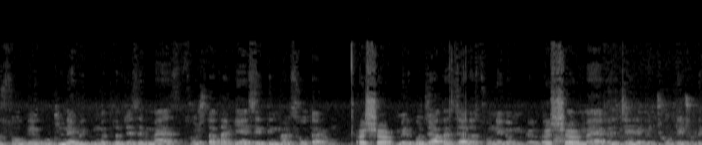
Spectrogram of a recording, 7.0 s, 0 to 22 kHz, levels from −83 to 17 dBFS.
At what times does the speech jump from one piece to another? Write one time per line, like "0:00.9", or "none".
0:06.1

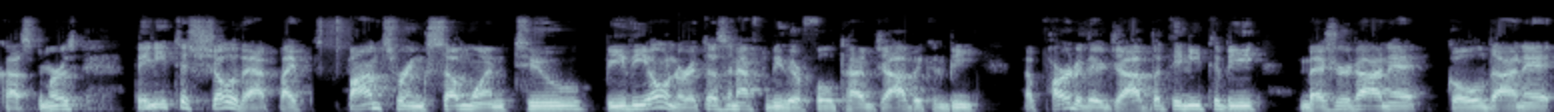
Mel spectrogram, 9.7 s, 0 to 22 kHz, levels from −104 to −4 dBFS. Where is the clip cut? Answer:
none

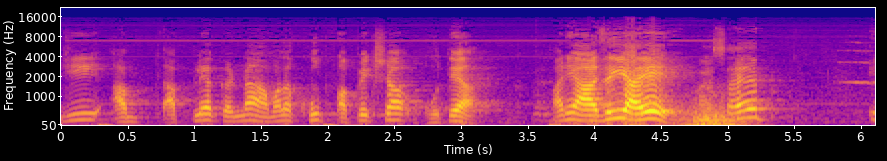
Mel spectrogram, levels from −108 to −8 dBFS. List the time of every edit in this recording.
0:04.8

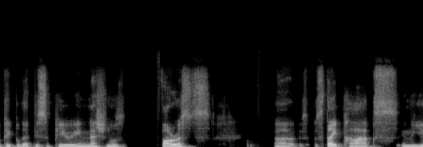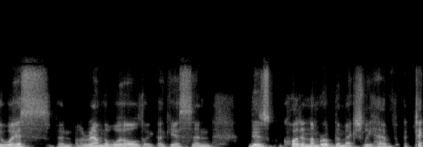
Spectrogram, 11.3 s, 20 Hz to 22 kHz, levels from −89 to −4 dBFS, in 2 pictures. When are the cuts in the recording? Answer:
0:08.8

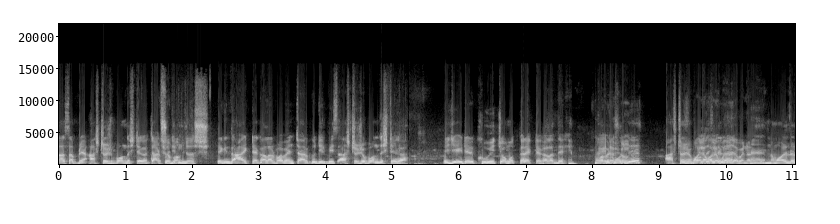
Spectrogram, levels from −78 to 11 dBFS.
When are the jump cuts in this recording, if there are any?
none

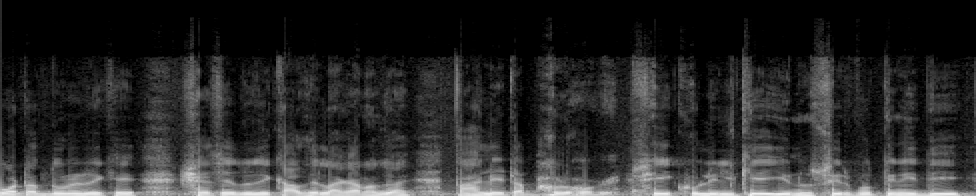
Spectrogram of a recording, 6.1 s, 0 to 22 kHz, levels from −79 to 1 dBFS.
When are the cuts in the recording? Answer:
0:04.0

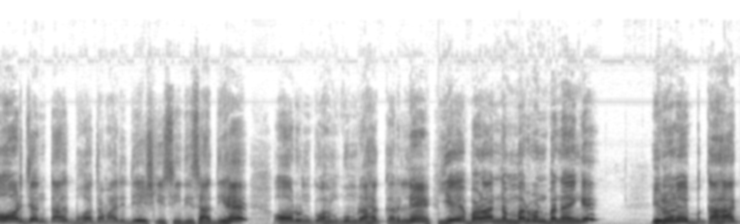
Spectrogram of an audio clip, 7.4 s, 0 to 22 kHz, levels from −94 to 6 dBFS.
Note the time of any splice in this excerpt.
0:04.4

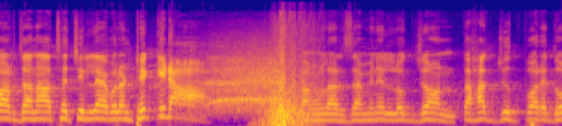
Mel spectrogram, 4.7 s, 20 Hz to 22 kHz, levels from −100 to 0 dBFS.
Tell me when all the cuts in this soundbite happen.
0:02.4

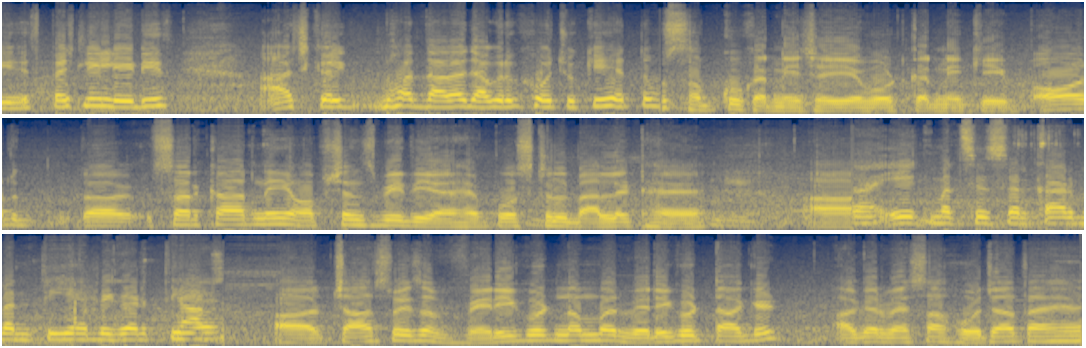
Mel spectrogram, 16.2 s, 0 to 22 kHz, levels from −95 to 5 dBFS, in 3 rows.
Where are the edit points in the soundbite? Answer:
0:03.4
0:09.7
0:11.9

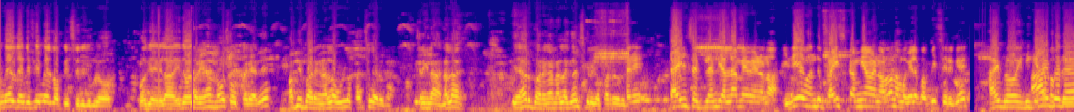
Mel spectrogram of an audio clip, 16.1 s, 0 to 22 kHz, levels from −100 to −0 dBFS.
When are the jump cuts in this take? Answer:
0:02.9
0:09.4
0:14.7

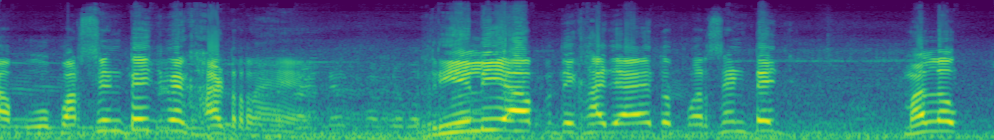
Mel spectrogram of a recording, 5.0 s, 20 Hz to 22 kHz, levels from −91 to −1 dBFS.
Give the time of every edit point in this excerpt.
none

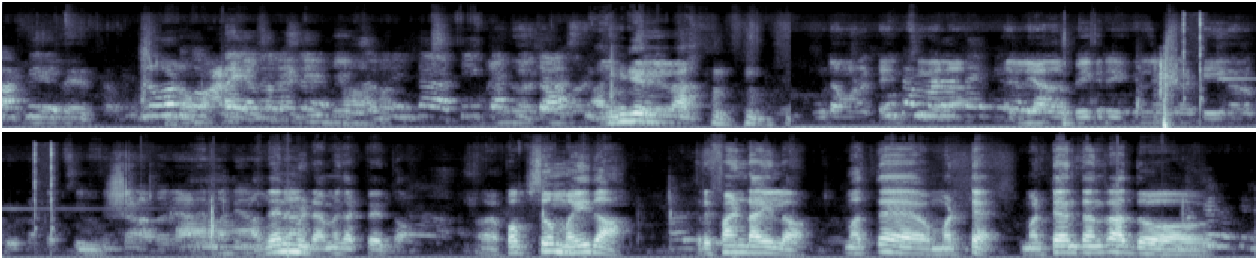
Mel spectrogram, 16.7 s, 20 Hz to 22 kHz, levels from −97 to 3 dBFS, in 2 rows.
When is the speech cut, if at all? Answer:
0:05.4

